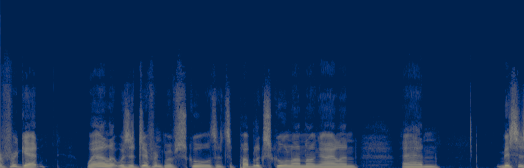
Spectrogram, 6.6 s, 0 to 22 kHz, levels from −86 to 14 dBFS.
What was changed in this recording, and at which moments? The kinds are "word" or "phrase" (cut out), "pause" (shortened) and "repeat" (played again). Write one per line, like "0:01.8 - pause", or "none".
0:02.1 - word

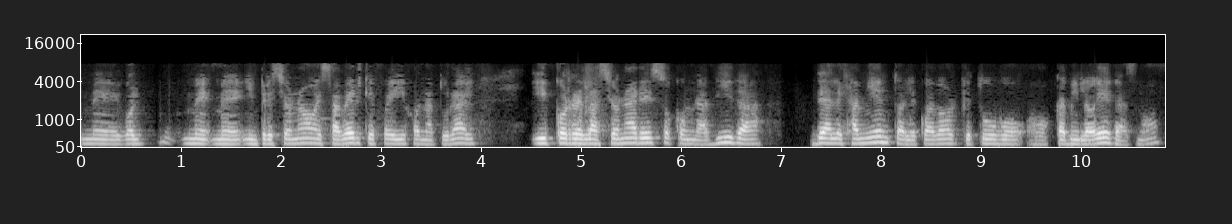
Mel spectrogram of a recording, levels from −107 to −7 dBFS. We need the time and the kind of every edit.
0:07.3 - word

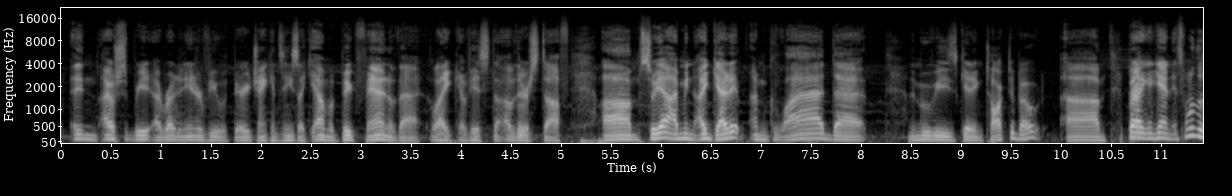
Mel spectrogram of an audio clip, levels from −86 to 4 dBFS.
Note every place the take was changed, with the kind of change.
0:08.5 - word

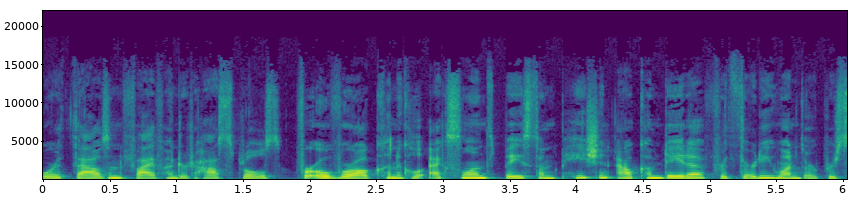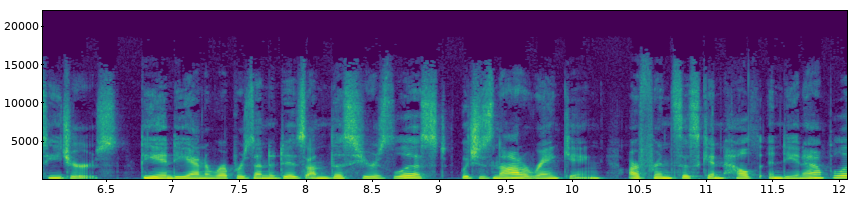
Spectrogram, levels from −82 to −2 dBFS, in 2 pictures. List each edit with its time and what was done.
0:05.7 - word

